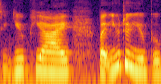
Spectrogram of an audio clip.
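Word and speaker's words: joepii: people like to say joei but the J is actually pronounced more like a y so it's UPI but you do you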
